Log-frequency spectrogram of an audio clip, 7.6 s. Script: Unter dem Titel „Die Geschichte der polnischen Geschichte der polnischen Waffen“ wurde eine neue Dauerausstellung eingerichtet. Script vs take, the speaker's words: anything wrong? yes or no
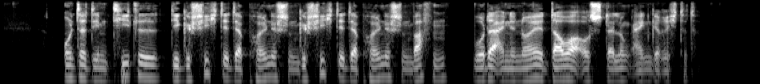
no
